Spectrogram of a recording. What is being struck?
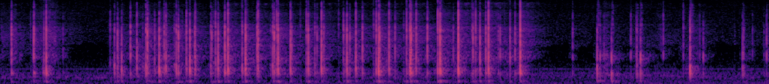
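Laminated cardboard notebook cover.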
